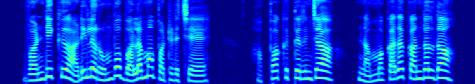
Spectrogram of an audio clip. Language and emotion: Tamil, fearful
